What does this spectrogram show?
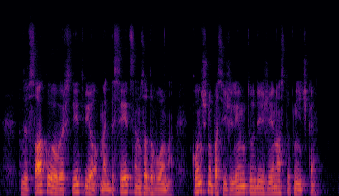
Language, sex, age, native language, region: Slovenian, male, 18-29, Slovenian, Drava region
